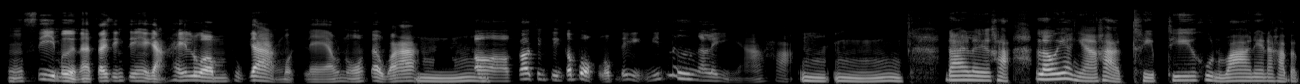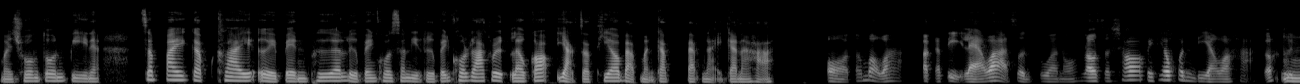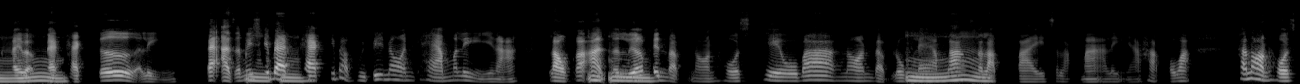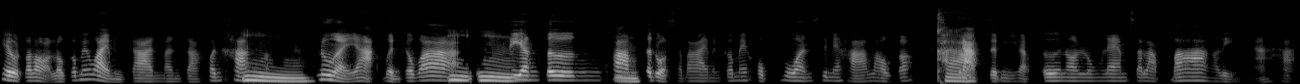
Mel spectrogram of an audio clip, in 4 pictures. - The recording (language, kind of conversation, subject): Thai, advice, ฉันควรวางแผนและจัดการงบประมาณท่องเที่ยวอย่างไรให้ประหยัดและสนุกได้?
- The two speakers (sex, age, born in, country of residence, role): female, 40-44, Thailand, Thailand, advisor; female, 40-44, Thailand, Thailand, user
- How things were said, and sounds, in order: other background noise; in English: "backpacker"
